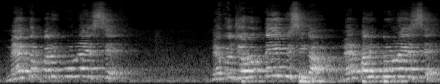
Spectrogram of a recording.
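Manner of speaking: loud, high-pitched pulpit challenge; impassioned, scolding exhortation; forceful preaching. Real, not acted. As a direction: confront the congregation at full voice.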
